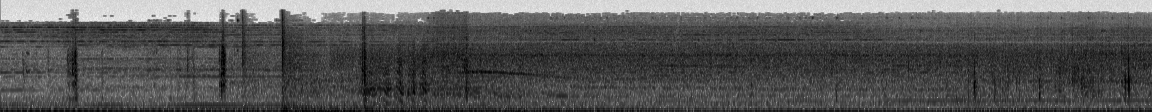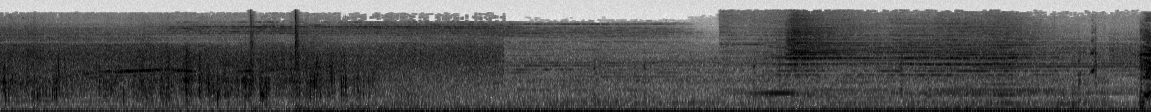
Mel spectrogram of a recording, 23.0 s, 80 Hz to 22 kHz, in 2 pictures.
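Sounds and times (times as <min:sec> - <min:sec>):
car engine droning: 0:00.0 - 0:23.0
tyres crunching on snow: 0:06.5 - 0:16.7.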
